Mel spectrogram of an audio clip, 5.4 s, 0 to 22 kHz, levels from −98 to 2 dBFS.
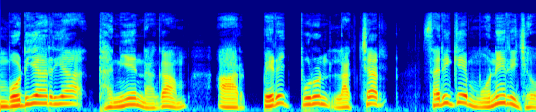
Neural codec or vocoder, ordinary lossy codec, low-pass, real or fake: none; none; 14.4 kHz; real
